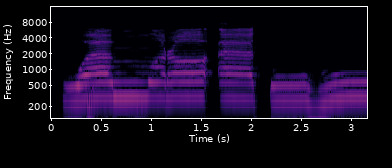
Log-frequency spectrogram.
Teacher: mim sukunnya dia izhar ya, jelas ya. Rohnya tidak monyong. Monyongnya hanya di wa saja.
